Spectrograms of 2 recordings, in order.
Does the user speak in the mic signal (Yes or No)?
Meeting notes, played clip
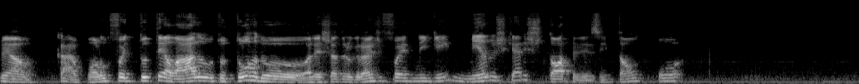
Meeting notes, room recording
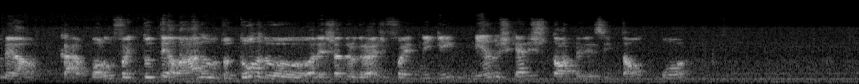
No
